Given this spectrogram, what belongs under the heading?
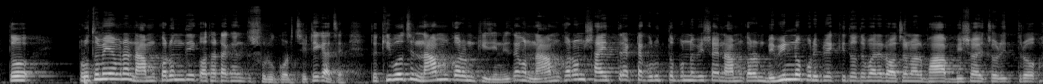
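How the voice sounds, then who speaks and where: A man explaining a lesson to students, in a conversational way with many fillers and checking questions. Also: fairly high pitch. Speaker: teacher.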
